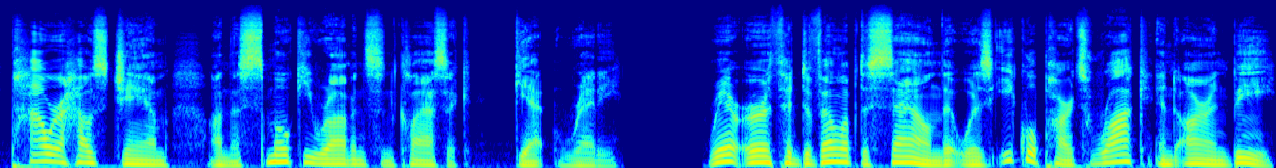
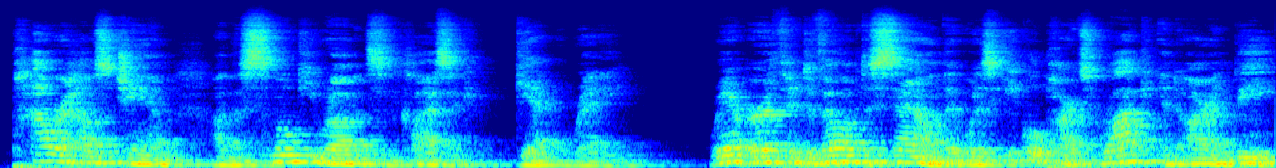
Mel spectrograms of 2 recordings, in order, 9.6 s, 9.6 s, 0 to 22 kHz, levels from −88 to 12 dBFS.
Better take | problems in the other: first | off-mic speech; far // room echo; noticeable; dies away in 0.7 s

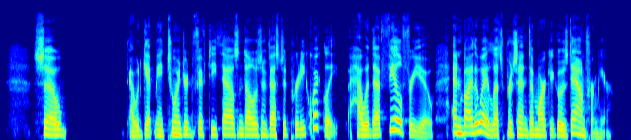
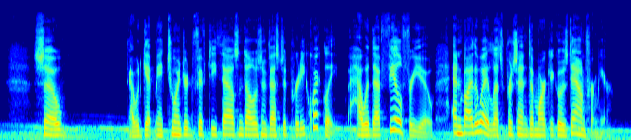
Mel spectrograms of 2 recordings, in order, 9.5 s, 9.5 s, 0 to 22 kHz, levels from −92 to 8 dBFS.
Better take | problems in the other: first | low rumble; faint; throughout; 25 dB below the speech

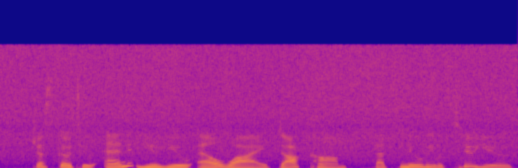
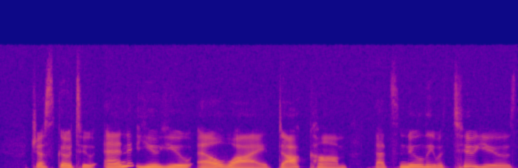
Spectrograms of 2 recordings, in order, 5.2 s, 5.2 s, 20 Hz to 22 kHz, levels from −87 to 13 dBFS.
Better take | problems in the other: second | hiss; loud; throughout; 4 dB below the speech; faint in the second

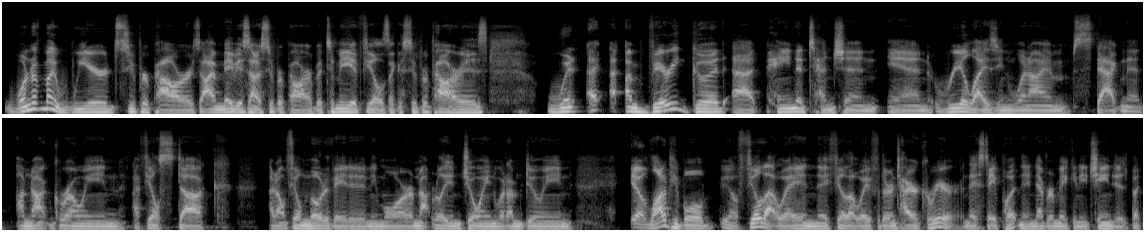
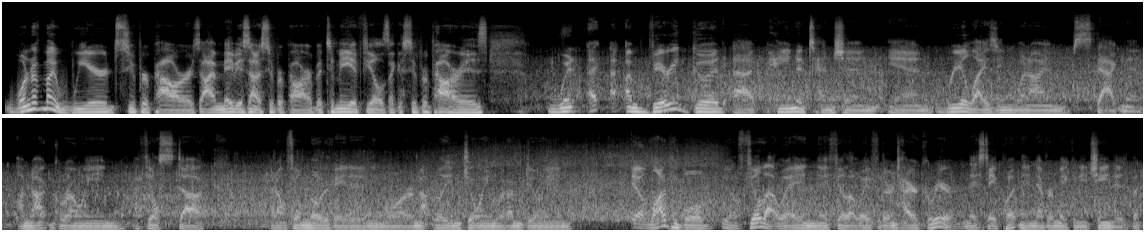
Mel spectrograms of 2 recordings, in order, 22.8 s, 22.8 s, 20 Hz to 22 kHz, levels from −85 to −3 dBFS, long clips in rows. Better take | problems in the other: first | rain or running water; loud; from 5 s on; 7 dB below the speech

